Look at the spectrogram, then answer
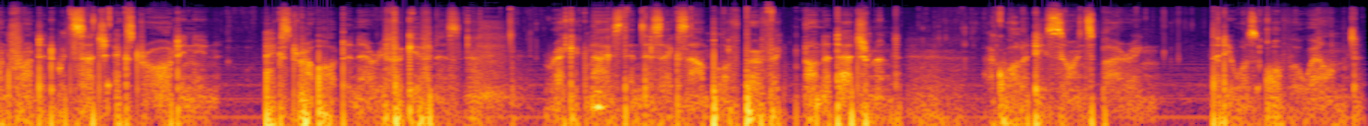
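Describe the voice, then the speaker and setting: A man whispering with a German accent at a moderate pace over noticeable background noise. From Germany. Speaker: ASMR content creator. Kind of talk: ASMR reading aloud from a book. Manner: whispered, relaxing.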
